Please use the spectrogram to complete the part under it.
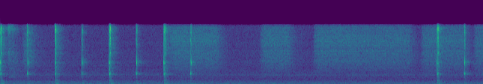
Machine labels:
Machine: valve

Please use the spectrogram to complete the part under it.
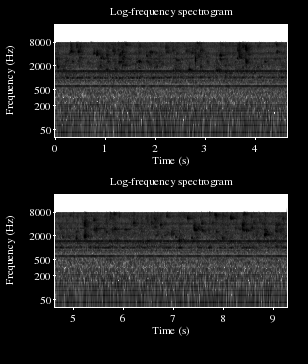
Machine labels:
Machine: pump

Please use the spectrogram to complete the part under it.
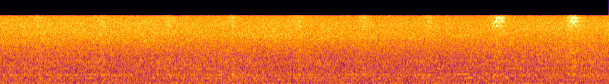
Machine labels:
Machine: slide rail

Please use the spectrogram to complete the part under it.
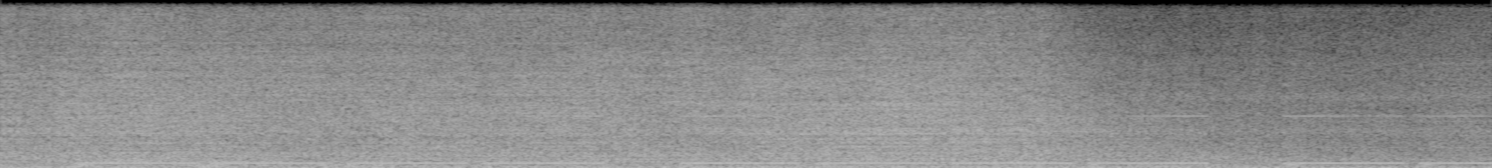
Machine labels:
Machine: slide rail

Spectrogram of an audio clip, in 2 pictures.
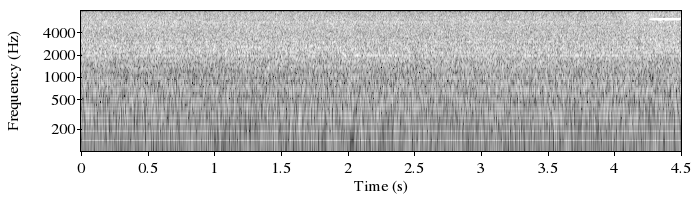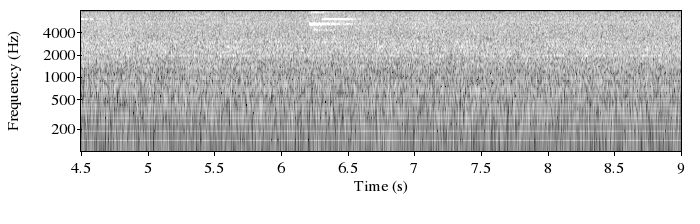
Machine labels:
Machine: fan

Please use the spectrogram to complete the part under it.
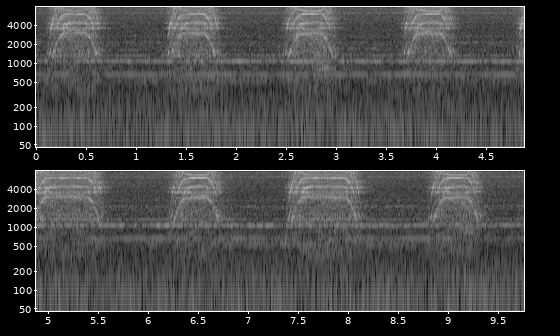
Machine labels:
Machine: slide rail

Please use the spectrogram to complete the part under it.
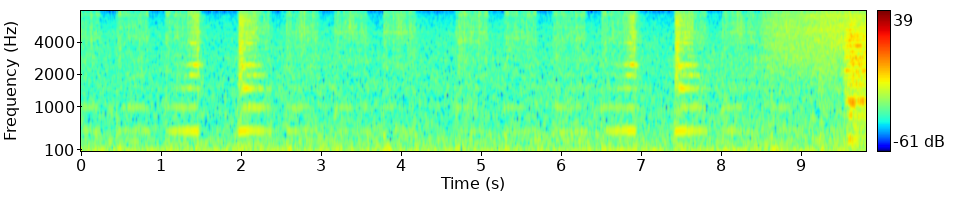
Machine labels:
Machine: slide rail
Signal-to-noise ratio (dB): 0 dB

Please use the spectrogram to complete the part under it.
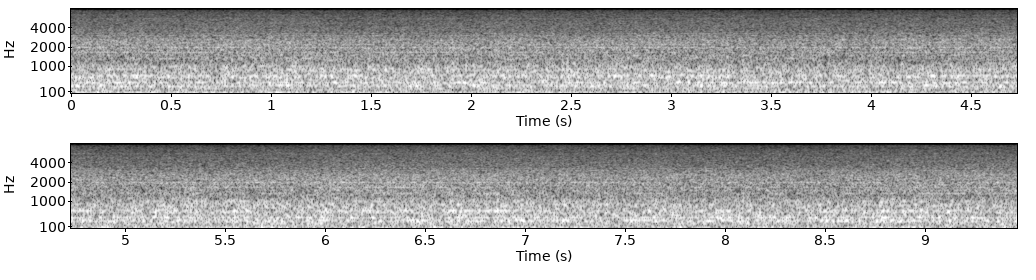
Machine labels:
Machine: fan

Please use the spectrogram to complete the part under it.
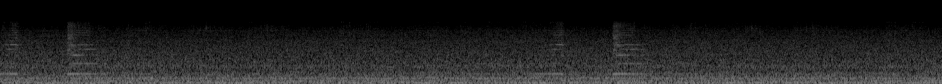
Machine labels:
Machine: slide rail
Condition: normal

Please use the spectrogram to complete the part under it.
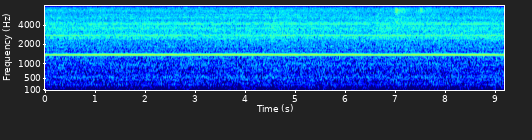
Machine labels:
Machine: pump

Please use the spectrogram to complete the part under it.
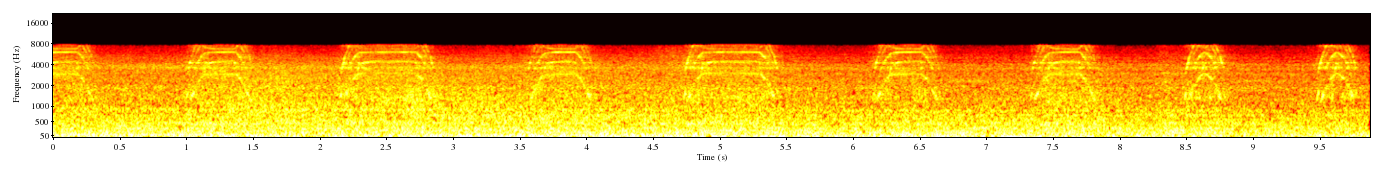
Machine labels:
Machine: slide rail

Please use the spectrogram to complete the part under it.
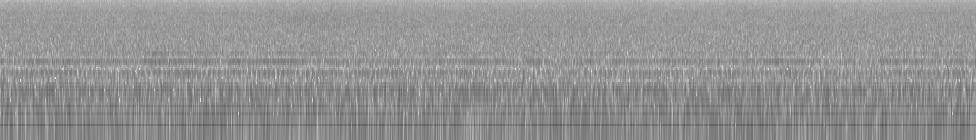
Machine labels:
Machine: fan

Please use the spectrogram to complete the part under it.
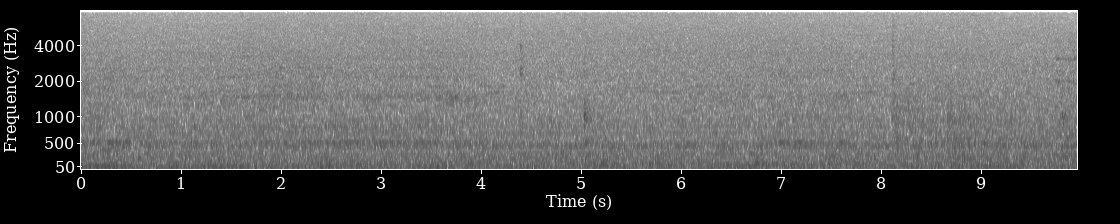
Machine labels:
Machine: pump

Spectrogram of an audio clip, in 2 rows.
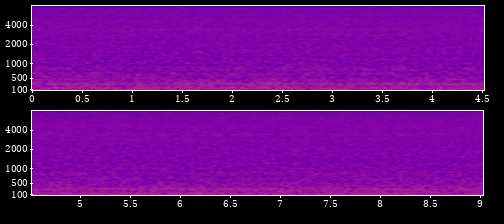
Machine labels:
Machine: fan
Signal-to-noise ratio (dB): -6 dB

